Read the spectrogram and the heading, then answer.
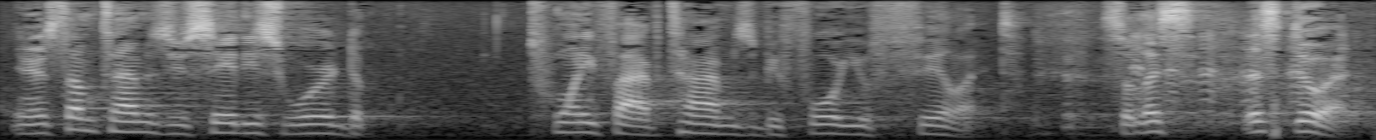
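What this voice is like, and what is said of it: Thick African accent in English. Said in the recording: “I'm from Africa, so my primary language is Kirundi, and then Swahili, and then Kibembe, and then French. So English somewhere 7 or 8. So I have a thick accent”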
